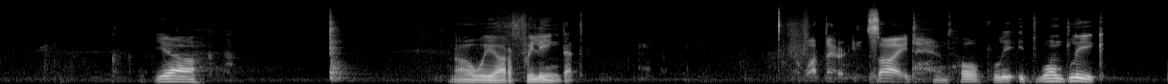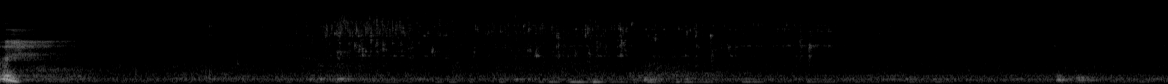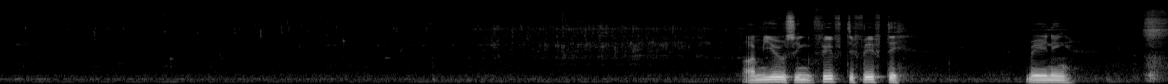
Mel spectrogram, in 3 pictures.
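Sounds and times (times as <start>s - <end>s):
liquid trickling into radiator: 14.0s - 31.6s
scattered drips: 23.2s - 30.8s.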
